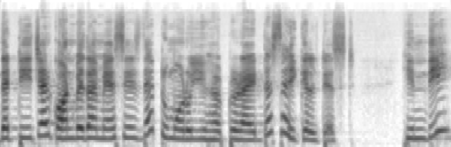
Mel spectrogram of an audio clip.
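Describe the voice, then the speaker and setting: Her voice is high-pitched with lively intonation, and the woman is heard in a dry, close sound with no echo. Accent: Bengali. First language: Bengali. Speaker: teacher sharing an anecdote. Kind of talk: audience comment in a workshop. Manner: halting, many fillers.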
